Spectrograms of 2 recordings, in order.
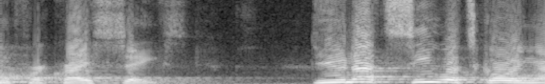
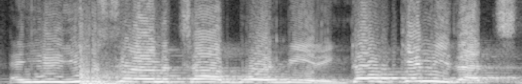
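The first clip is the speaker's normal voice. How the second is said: defiant raised voice; 3 semitones higher than usual. Real, not acted. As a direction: push back hard at the chair. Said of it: "lower my voice".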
